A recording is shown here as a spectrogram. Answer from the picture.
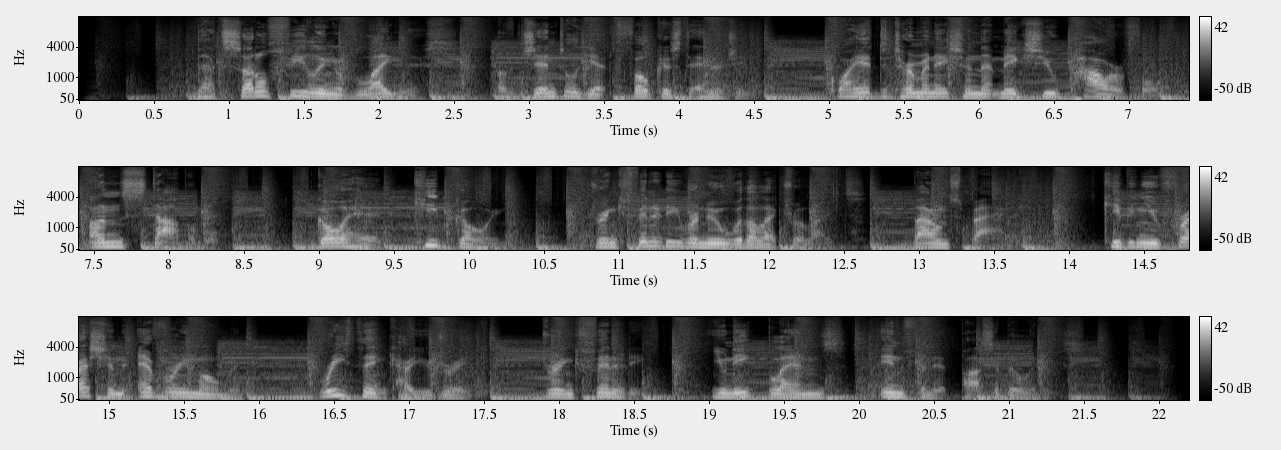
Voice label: male american english drink comercial

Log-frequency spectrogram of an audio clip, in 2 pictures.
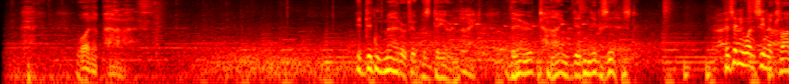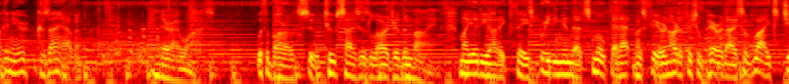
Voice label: male american english shortfilm; ideasonora

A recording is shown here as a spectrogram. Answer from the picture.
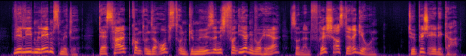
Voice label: male german comercial

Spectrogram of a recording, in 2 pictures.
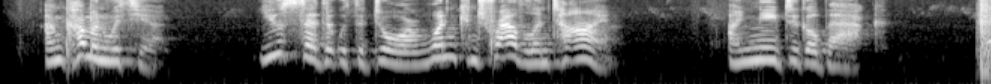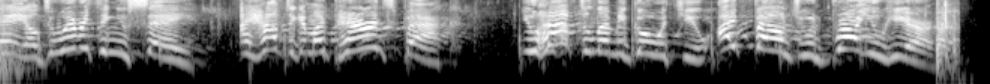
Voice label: female american english kids comercial; ideasonora

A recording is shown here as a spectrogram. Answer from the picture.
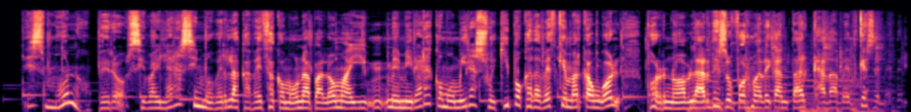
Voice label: female spanish travel comercial; ideasonora

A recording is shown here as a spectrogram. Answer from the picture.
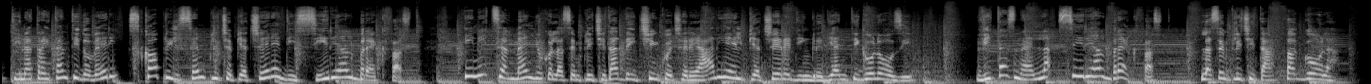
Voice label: female italian comercial; ideasonora

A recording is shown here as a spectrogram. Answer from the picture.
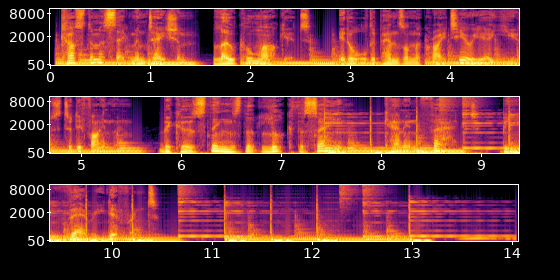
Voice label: male british english market comercial

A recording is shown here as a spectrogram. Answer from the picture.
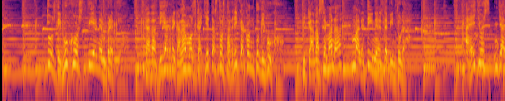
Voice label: male spanish food comercial; ideasonora

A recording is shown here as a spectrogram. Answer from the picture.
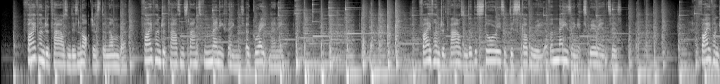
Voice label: female british english country comercial; ideasonora

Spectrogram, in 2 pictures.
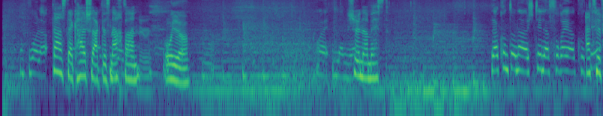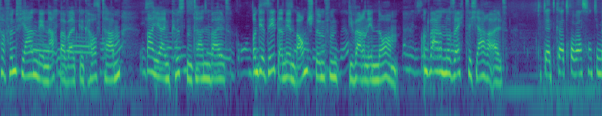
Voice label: female german commercial; ideasonora

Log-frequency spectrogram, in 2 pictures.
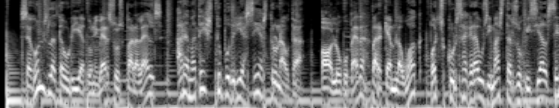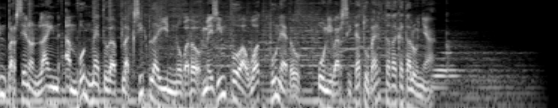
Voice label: male catalan college comercial; ideasonora

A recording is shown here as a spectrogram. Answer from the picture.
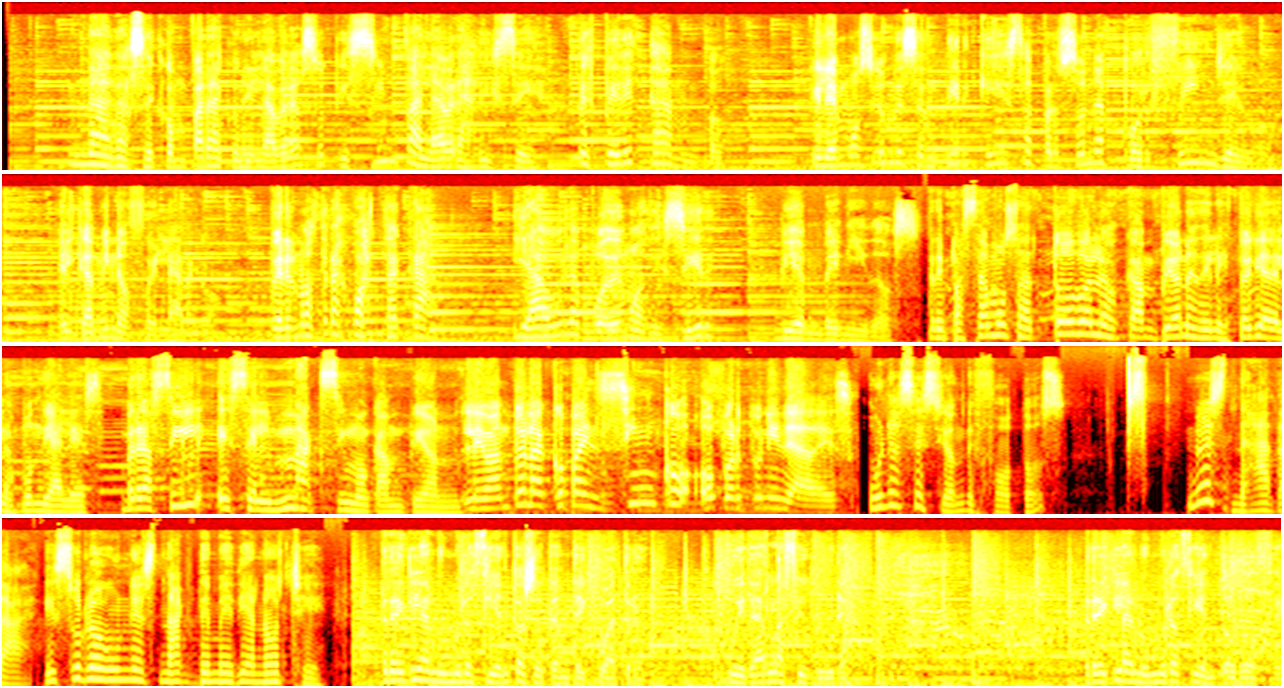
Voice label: female Argentinian; ideasonora

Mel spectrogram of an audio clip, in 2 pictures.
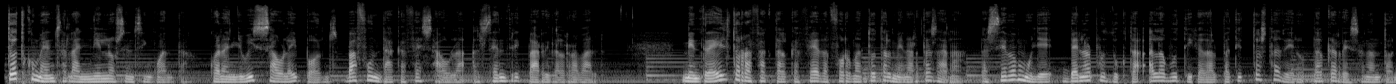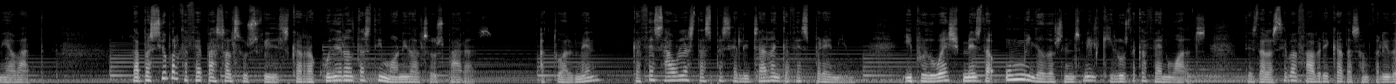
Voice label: female catalan coffee comercial

